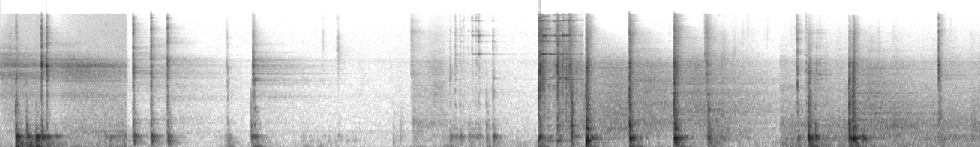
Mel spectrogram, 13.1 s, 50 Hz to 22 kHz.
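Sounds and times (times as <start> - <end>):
metal parts clanking: 6.0 - 7.9.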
